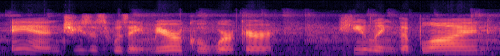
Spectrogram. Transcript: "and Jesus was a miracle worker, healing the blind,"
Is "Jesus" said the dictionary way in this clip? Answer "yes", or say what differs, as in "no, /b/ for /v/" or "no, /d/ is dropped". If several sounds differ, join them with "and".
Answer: yes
